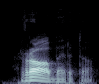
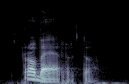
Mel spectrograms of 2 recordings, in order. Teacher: Seguiamo allora la regola generale, per cui le parole italiane sono principalmente piane, cioè accentate sulla penultima sillaba. La sillaba che va pronunciata più forte delle altre è ber. Quindi il mio nome si legge, si pronuncia Roberto.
